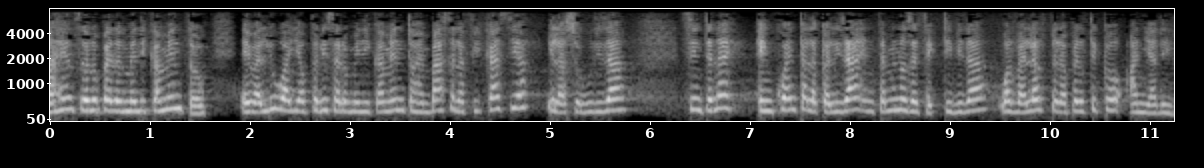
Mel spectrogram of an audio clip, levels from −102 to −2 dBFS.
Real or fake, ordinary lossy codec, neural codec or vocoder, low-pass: fake; MP3, 32 kbps; codec, 16 kHz, 0.4 kbps, LongCat-Audio-Codec; 7.2 kHz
